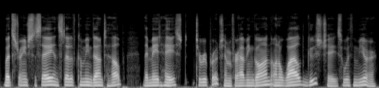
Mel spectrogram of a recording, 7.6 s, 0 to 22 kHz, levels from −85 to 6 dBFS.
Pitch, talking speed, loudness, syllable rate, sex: 135 Hz, 205 wpm, -18 LUFS, 4.9 syllables/s, male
